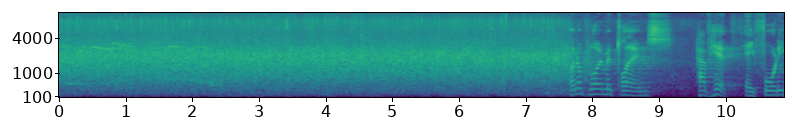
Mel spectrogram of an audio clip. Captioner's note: cheering and applause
